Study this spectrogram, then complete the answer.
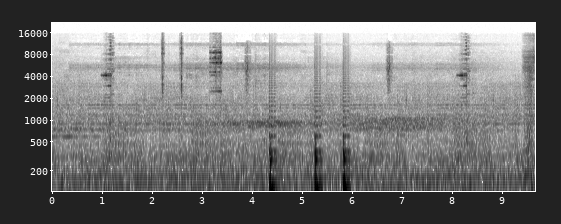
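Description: Short electronic blips sound as a menu selection moves.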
